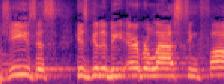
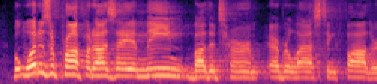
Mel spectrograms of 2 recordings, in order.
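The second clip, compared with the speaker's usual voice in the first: ordinary talk, nothing marked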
